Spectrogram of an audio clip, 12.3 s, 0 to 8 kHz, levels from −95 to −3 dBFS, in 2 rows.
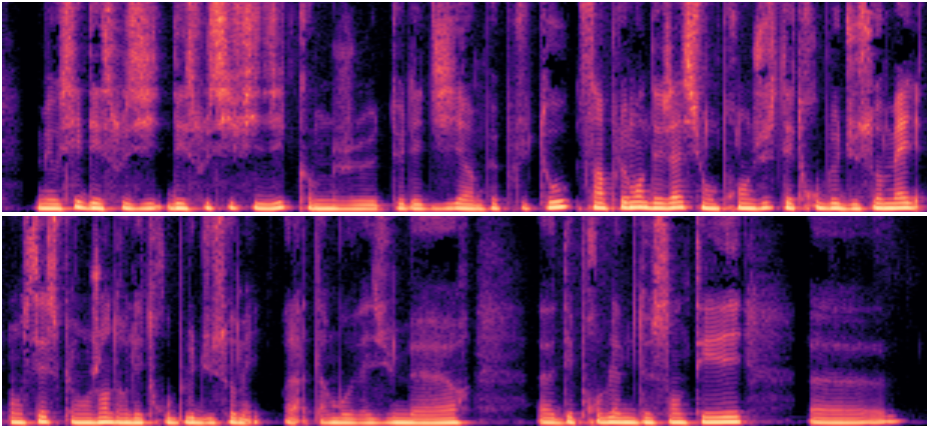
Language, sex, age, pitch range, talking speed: French, female, 20-39, 170-200 Hz, 225 wpm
